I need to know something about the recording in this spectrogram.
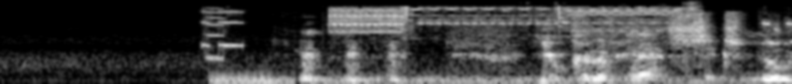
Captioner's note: Facade laughs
